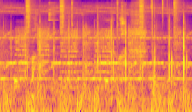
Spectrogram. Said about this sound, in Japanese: ほら、噂をすれば彼女の足音が聞こえてくる。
